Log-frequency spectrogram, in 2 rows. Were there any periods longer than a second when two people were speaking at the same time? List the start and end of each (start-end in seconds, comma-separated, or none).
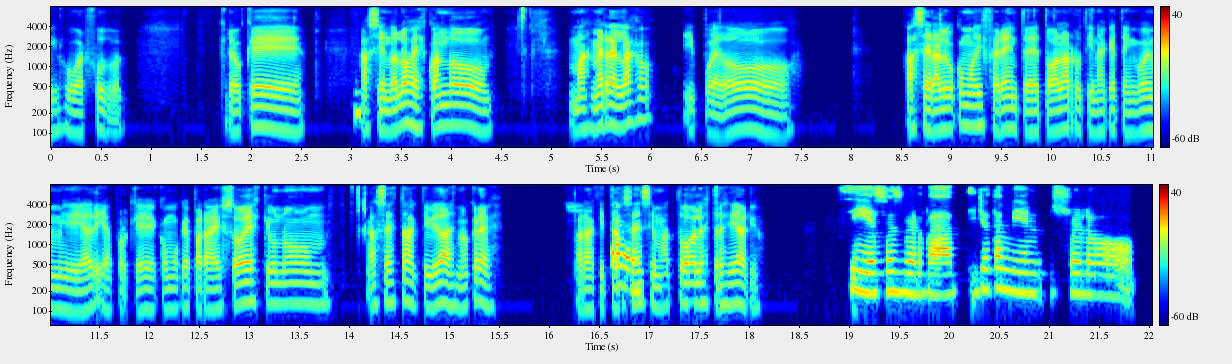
none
